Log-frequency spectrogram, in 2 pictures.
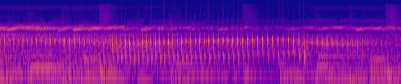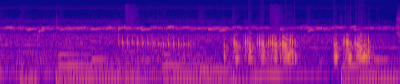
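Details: A northern leopard frog from the Calgary area gives a long, rapidly pulsed, rattling snore of about two seconds, then a few short, knocking chuckles, over a steady high whine and faint low tones.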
